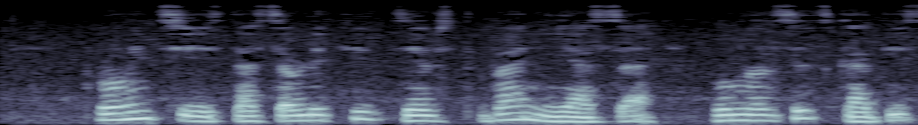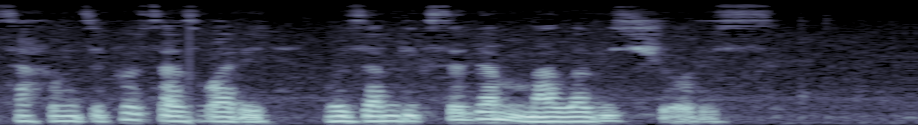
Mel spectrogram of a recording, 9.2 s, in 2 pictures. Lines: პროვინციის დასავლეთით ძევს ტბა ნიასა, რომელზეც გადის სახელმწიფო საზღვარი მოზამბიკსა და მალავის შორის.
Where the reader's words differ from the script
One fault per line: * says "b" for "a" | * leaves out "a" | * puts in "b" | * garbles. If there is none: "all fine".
all fine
